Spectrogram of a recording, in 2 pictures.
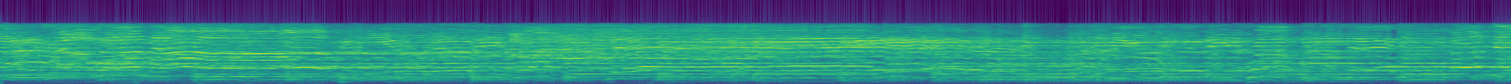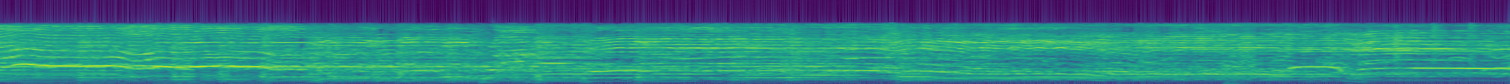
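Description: Live acoustic guitar strumming with several voices singing together at the microphones, a loud amateur jam with some shouting.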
